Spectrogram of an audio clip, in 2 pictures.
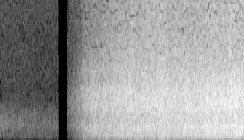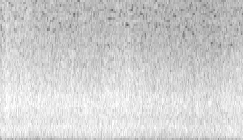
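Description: Waves break and wash in steadily close by.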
